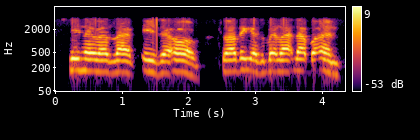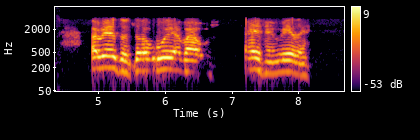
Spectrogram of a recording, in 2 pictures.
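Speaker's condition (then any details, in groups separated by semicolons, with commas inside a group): Motor neuron disease; diagnosed about 3 years ago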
